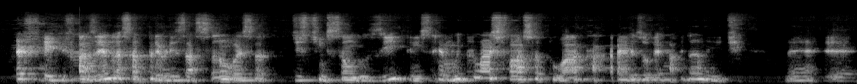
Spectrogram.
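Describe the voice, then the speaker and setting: Speaking at a fairly slow pace, a man talks with hardly any pauses. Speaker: webinar presenter, software sales consultant. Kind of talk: webinar presentation.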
